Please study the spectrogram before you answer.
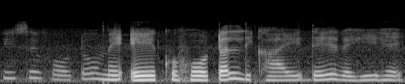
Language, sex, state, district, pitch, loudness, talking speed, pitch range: Hindi, female, Madhya Pradesh, Dhar, 205 Hz, -16 LUFS, 135 wpm, 200-235 Hz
